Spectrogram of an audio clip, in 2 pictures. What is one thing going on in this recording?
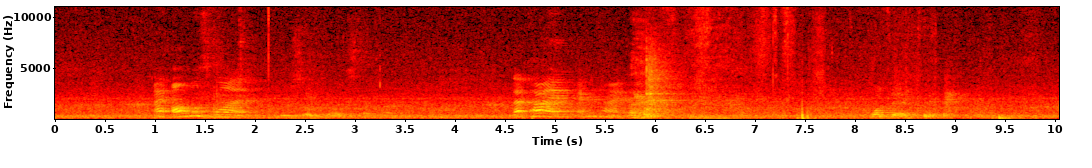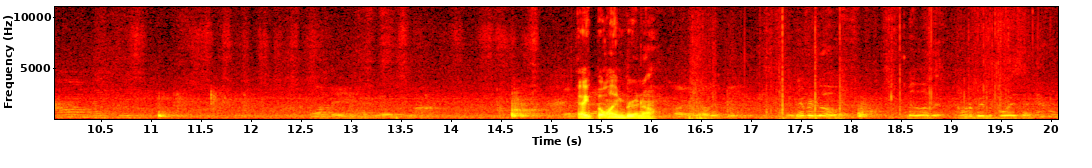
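Young men talk calmly at close range.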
